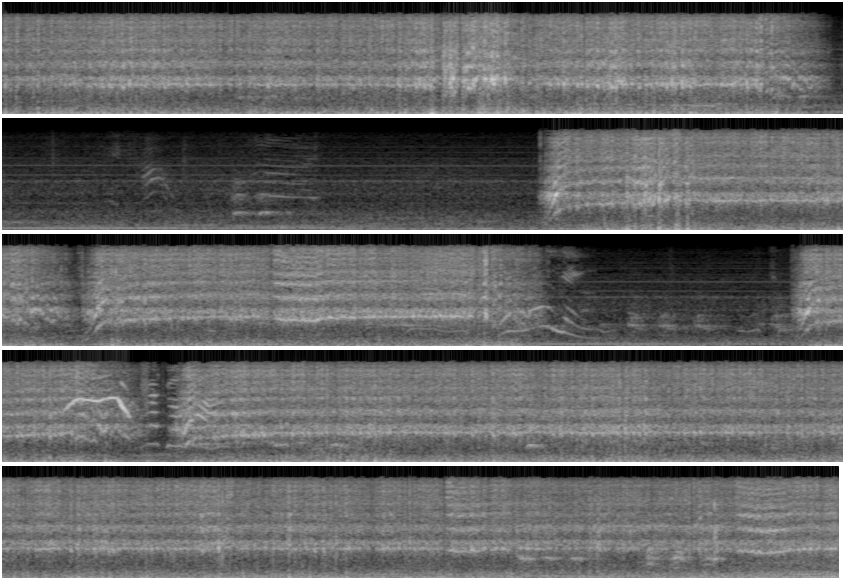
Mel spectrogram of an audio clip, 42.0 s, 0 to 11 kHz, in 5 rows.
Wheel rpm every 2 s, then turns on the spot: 230, 230, 240, 150, 0, 0, 40, 220, 130, 220, 160, 0, 120, 140, 230, 230, 230, 230, 230, 230, 230.
none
